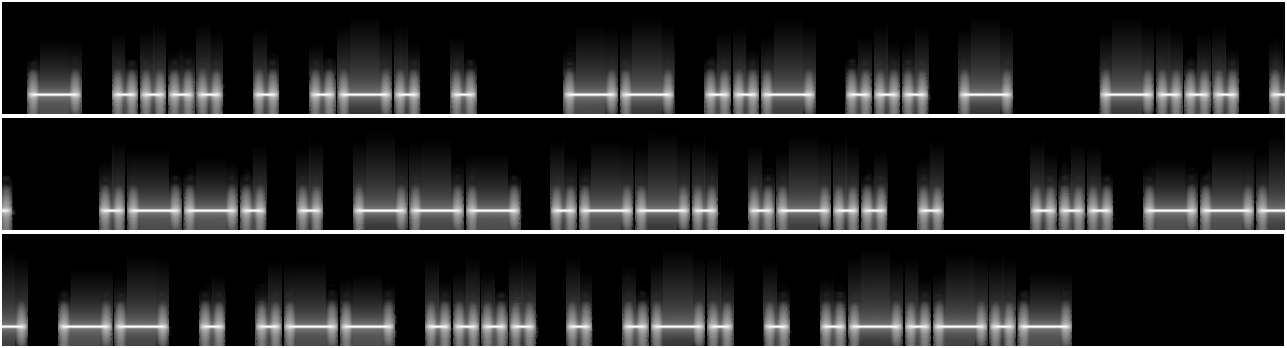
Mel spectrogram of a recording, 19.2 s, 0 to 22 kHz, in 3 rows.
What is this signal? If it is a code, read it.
Morse code, heard as a keyed tone, about 17 wpm, 700 Hz. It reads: THERE MUST BE PEOPLE SOMEWHERE.
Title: Sentences from Top 1400 Words 17wpm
